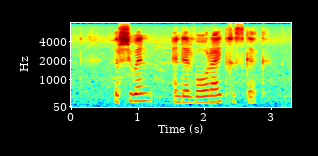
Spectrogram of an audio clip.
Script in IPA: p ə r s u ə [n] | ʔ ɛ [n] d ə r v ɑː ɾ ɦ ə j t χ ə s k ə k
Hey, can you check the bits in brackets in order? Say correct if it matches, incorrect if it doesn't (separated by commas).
correct, correct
